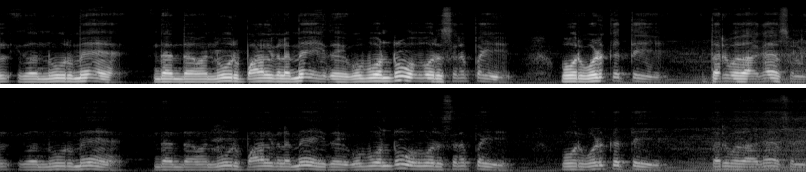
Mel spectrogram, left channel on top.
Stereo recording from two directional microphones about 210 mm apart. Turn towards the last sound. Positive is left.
turn(degrees=50)  # may be behind; listen again after turning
